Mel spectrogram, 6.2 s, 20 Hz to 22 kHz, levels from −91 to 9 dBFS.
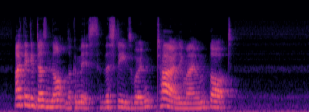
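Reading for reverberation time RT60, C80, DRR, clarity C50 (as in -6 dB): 0.70 s, 13.5 dB, 3.5 dB, 11.5 dB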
